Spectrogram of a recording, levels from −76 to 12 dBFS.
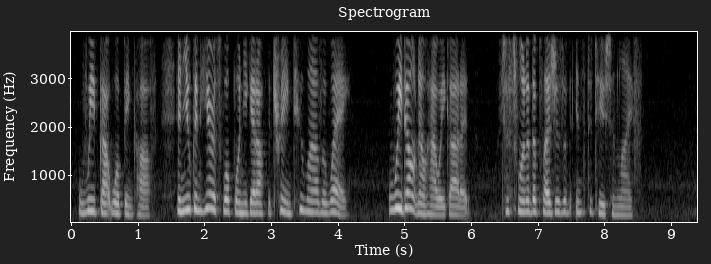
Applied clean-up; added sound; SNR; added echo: none; none; none; none.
